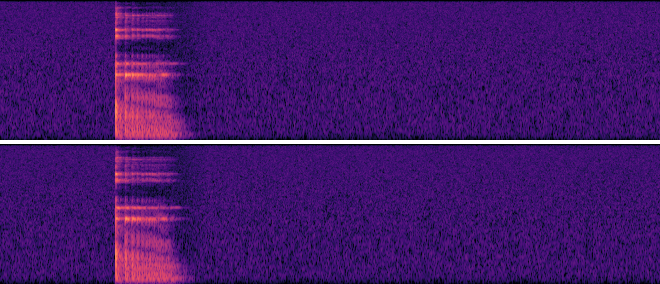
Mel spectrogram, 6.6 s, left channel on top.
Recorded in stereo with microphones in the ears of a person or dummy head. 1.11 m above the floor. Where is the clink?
5° left (ahead or behind), 0.6 m.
